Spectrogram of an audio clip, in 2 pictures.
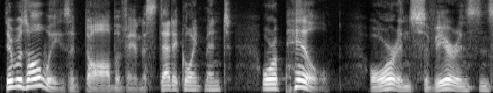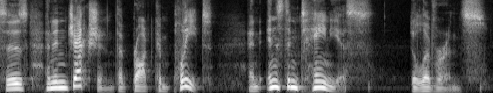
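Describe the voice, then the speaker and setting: A man's voice: medium pitch, normal speed, no room sound, studio quality. A man from New England, a father, giving a dramatic audiobook reading with casual commentary. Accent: New England American. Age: adult, a father. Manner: animated, expressive storytelling. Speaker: audiobook reader.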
